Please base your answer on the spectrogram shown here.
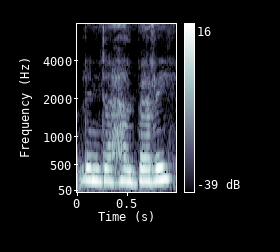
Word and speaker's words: Linda Hallberg: I want to try Linda Hallberg, or Linda Hallberg, which I believe is the Swedish pronunciation.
